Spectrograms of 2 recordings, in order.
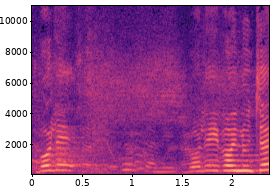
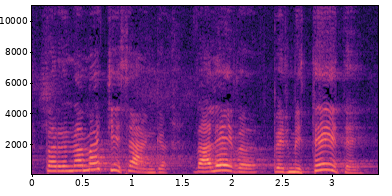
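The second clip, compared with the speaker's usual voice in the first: reciting verse in Neapolitan dialect; Neapolitan dialect poem. Acted. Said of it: "Dillo, dai, alza così".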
